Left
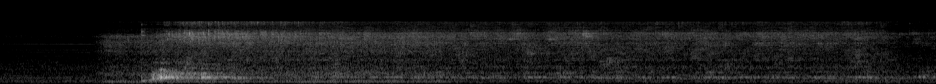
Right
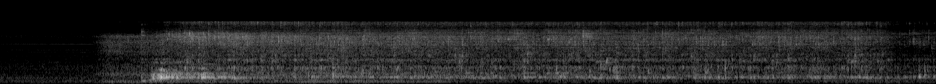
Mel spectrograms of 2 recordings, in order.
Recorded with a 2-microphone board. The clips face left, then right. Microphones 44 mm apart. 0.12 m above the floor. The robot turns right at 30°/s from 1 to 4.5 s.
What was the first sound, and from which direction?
A toilet flushing, 5° right (ahead or behind).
